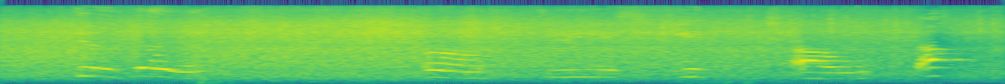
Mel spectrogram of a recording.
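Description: A steady, dense rustle of the leaves of a treetop fills the whole clip like a continuous hiss, with a few brief, higher tonal chirps or vocal glides rising above it now and then.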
